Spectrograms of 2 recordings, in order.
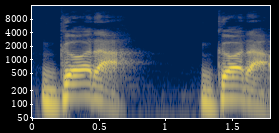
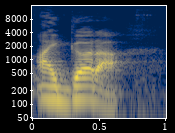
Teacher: le T en fait devient presque un de. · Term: American English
